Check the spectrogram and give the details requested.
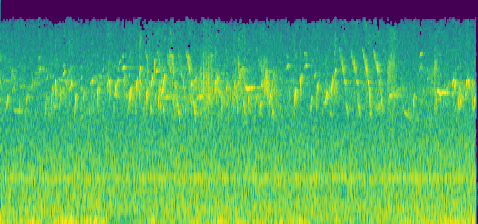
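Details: European robin singing at the top of Pennsylvania Castle Wood, Portland: thin, high, quick twittering and wavering notes in continuous phrases, set against steady background noise with a constant low hum.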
